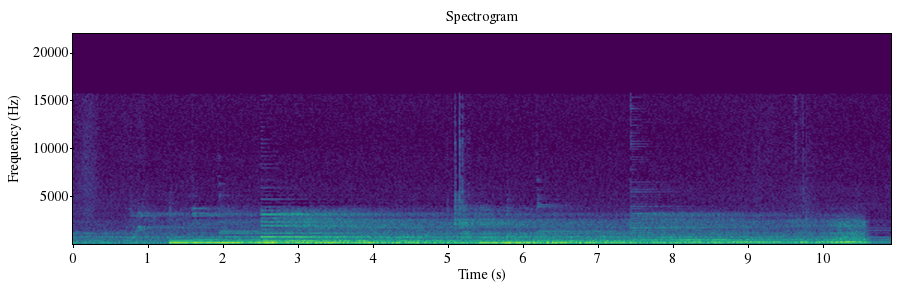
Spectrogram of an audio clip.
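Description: Guitar played through the Eventide Space pedal's Black Hole reverb algorithm: long, washy sustained notes that hang and blend into one another. The sound jumps louder about a second in as new notes ring out, with smaller changes in pitch through the rest.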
